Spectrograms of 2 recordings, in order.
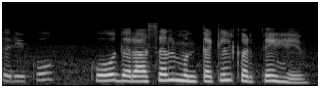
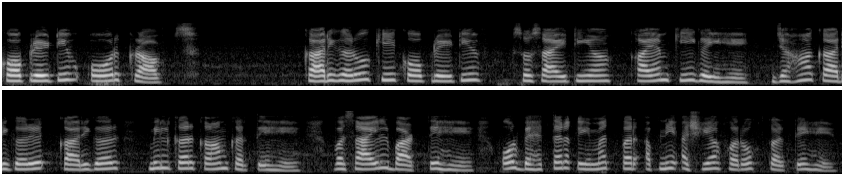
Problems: constant background noise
